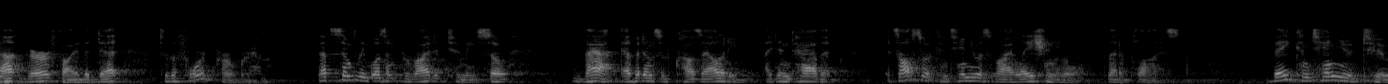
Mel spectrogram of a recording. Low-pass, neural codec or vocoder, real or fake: 5.4 kHz; codec, 16 kHz in and 24 kHz out, 2.2 kbps, FireRedTTS-2 codec; fake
